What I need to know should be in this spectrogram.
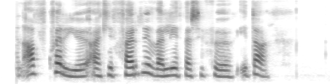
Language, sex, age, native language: Icelandic, female, 40-49, Icelandic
